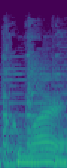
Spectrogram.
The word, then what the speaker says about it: Kumaré: But as Kumaré, I was nobody. I was an empty vessel. - 他们叫我库马尔。 - 他杀死了牛奶。 - They call me Kumaré. - Ku-mar-lé.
